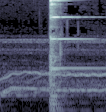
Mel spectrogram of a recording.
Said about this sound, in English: There's a bell right beside you. Mm-hmm. You get to close the episode by ringing that bell.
